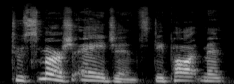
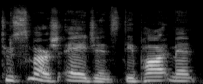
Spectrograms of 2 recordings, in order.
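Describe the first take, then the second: First: Slow, louder fake Russian accent; hammed-up Russian reading. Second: Slow, loud mock Russian accent. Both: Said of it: "how to do a Russian accent".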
